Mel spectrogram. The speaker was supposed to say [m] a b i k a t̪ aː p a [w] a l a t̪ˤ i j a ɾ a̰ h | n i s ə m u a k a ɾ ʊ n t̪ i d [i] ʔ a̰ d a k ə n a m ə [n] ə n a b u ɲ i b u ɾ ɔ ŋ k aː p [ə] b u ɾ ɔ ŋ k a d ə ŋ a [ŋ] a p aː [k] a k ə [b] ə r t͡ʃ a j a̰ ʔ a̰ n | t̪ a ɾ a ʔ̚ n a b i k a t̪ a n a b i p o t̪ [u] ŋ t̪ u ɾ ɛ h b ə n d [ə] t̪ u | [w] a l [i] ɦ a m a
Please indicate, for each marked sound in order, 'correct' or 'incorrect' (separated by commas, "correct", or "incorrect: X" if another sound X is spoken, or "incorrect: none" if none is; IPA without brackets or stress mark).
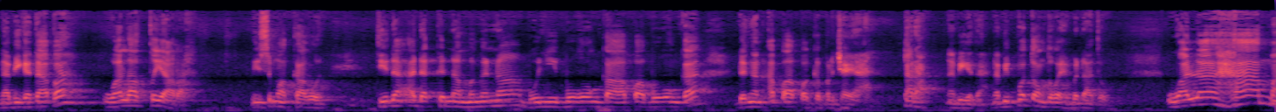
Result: incorrect: n, correct, incorrect: a, incorrect: ŋ, incorrect: a, incorrect: n, incorrect: p, incorrect: p, incorrect: ɔ, incorrect: a, correct, incorrect: a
